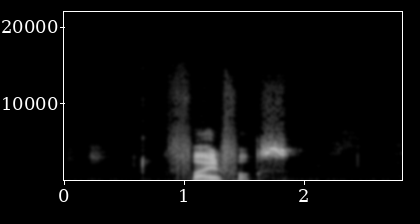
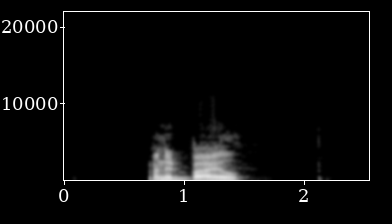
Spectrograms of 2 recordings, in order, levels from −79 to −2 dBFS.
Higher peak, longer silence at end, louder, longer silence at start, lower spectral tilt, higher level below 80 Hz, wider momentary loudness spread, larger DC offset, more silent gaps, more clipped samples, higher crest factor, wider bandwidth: second, -4 dBFS vs 0 dBFS; second, 0.95 s vs 1.1 s; second, -25 LUFS vs -16 LUFS; first, 0.9 s vs 0.75 s; second, -2.5 dB/octave vs -7 dB/octave; about the same, -66 dBFS vs -62 dBFS; about the same, 13 LU vs 12 LU; neither; neither; neither; first, 26 dB vs 20 dB; first, 15.5 kHz vs 6.2 kHz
